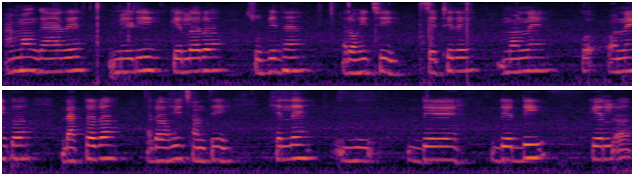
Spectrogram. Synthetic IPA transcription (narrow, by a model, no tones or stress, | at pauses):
amɔɡãɾemeɽikelɔɾɔ | subid̪ʱa | ɾɔɦit͡ʃʰi | seʈʰiɾe | mɔne | kɔːnekɔ | ɖak̚ʈɔɾɔ | ɾɔɦit͡ʃʰɔnt̪i | hele | ɖeɖi | kelɔ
